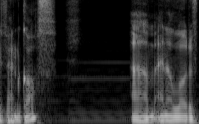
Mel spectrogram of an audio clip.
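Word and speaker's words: Van Gogh: Where a lot of people were referring to him as um uh Van Go. And uh then people have since come along and said, "No, no, no, no, no." Like via the correct pronunciation, it's actually Van Go.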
